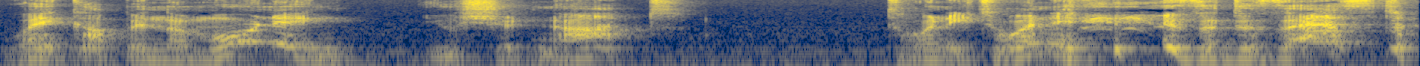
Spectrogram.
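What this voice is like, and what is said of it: Yoda character voice impression. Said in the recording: “That's a good impression ... Exceeded expectations on the Yoda impression. You all committed very well.”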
